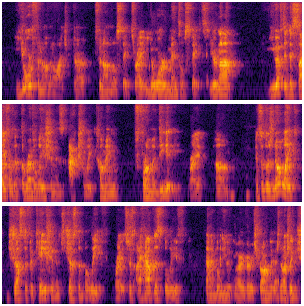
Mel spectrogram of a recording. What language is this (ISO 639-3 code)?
eng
